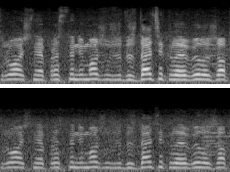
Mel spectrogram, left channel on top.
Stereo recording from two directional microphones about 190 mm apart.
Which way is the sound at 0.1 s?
55° left (ahead or behind).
